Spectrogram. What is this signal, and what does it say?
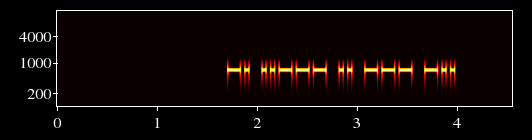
Morse code, heard as a keyed tone, about 28 wpm, 700 Hz. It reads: N2IOD
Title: USA Call Signs - 5 Characters - 28wpm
